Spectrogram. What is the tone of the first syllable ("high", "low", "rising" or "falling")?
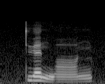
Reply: falling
